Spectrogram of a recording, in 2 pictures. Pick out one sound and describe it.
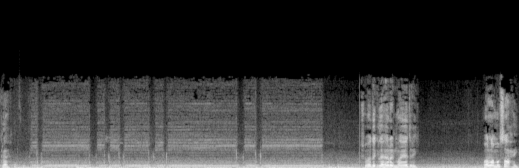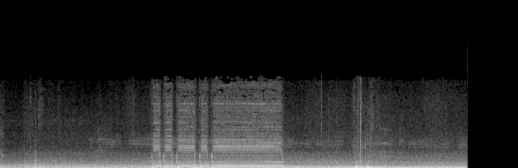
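A car engine roars at speed close by.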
